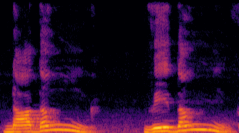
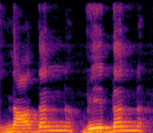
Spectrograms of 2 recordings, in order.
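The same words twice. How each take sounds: First: ਨਾਦੰਗ, ਵੇਦੰਗ closing on a nasal ng; final syllable of ਨਾਦੰਗ, ਵੇਦੰਗ ringing into ng, no plain n; nasal ending. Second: NADAN, VEDAN ending on a plain n; ਨਾਦਨ, ਵੇਦਨ without any nasal ng; plain final n. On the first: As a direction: let ਨਾਦੰਗ and ਵੇਦੰਗ hum out on ng. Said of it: "ਦੱਦੇ ਅੱਖਰ ਦੀ ਨਾਸਕੀ tone". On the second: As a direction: say ਨਾਦਨ, ਵੇਦਨ with a clean dental n at the end. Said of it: "ਇਹ ਬਹੁਤ ਗਲਤ ਪ੍ਰੋਨਾਂਸਿੰਗ ਆ". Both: Shown as a demonstration.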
